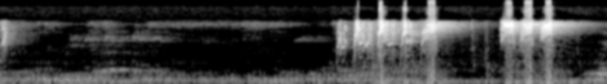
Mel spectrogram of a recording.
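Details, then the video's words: Flamboyan bird used as a singing lure: after quiet hum, two quick bursts of very high, rapid, buzzy chattering notes, each pulsing several times in under a second. "Burung Flamboyan Gacor Ngebren Rapat Pancingan Ampuh"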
